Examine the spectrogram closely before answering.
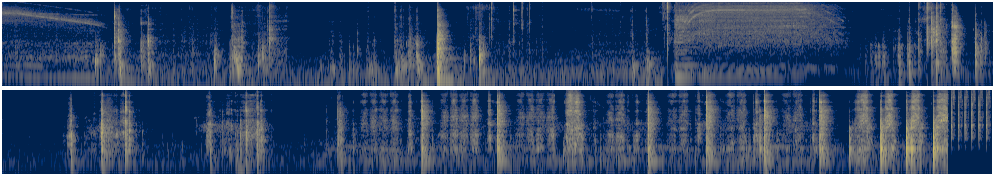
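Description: A table saw blade spins down with a falling whine, followed by scattered knocks of wood being handled. About ten seconds in, a miter saw spins up and cuts through a sapele board for a couple of seconds. Near the end comes a run of short, regular rubbing strokes of hand tools on wood.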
